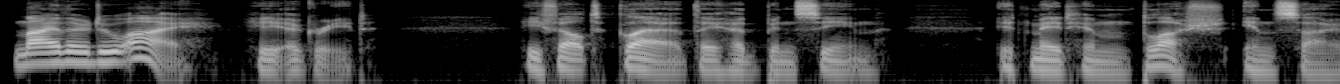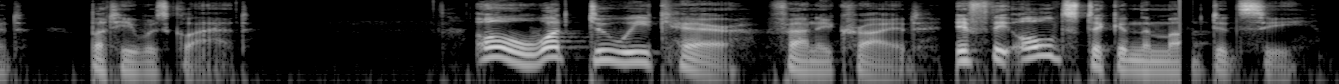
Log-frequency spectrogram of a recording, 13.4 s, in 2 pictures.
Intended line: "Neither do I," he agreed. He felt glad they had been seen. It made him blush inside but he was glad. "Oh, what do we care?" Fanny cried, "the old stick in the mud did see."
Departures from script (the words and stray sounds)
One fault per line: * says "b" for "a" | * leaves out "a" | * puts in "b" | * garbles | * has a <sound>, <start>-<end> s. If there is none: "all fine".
* puts in "if"
* has a dropout, 12.6-12.7 s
